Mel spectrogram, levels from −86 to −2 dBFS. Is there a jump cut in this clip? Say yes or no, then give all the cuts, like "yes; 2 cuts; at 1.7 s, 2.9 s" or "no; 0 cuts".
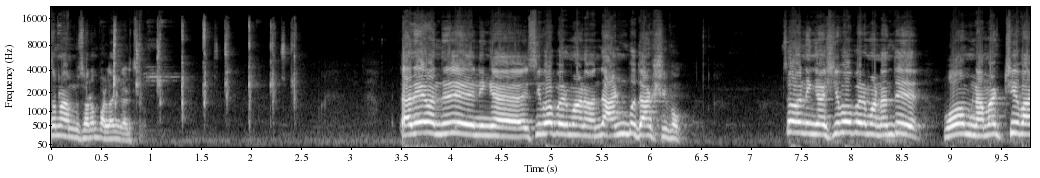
no; 0 cuts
